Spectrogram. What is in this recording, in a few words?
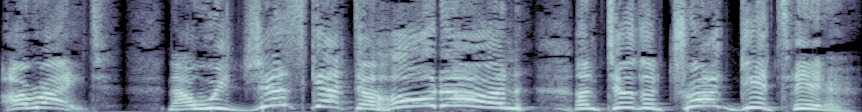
radio used truck, survivor voice, manager; source engine; left 4 dead 2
